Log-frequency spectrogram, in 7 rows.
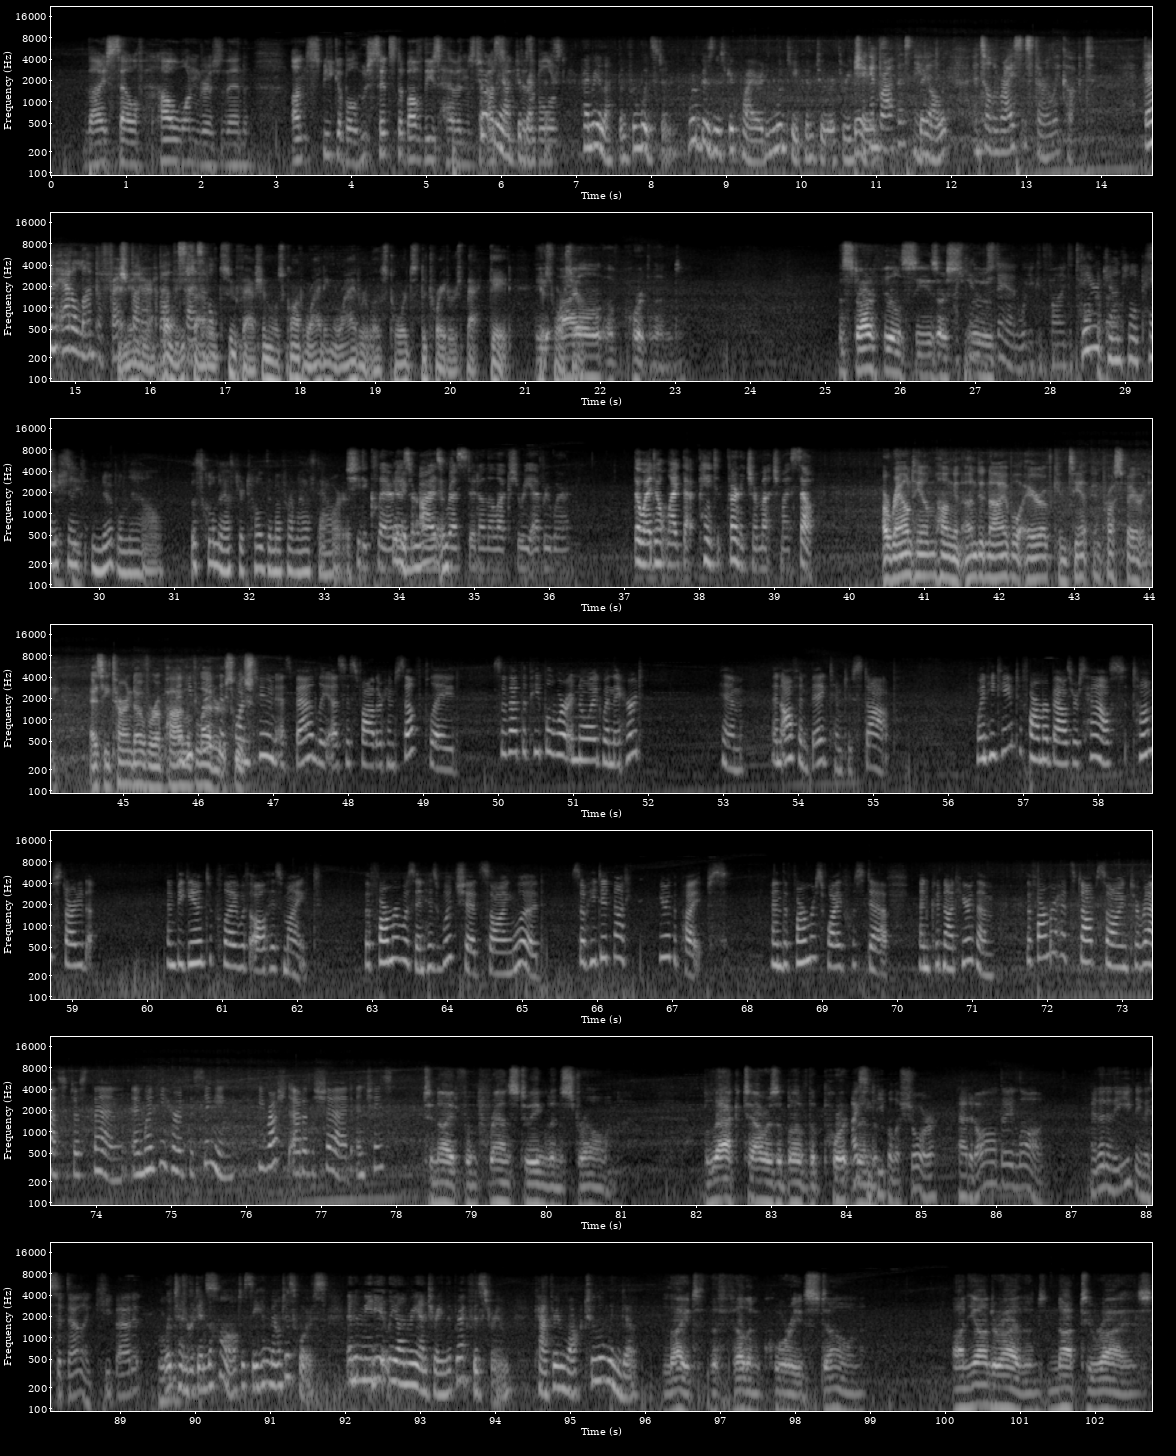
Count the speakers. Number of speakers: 10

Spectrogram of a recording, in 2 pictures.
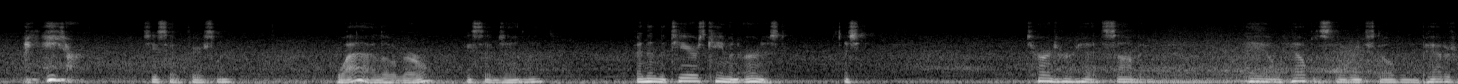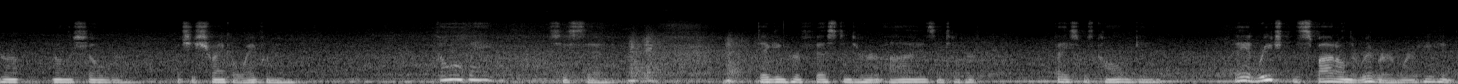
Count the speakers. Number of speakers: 1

